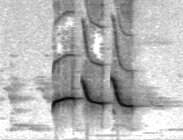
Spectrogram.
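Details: Orange-headed thrush in steady, loud song, described as having dense song variation and sharp bursts. One phrase of three clear whistled notes: a level sustained whistle followed by two quick down-slurred whistles, then quiet.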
